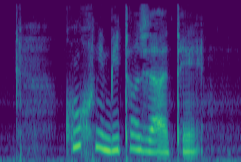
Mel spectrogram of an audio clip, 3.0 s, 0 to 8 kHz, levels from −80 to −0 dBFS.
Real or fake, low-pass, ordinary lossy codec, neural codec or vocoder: fake; 7.2 kHz; MP3, 32 kbps; autoencoder, 22.05 kHz, a latent of 192 numbers a frame, VITS, trained on many speakers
